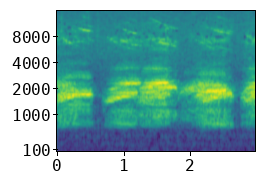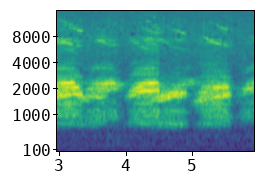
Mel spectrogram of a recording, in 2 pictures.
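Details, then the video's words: Rhythmic croaking from frogs: six grating, pulsed bouts of roughly half a second to a second each, separated by short silences, evenly loud throughout. "Frog Sound"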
